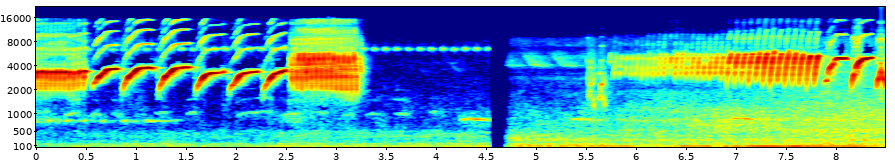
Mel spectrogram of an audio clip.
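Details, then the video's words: Belgian canary, a female, singing in the morning: repeated arching whistles and a short buzzy trill, a quiet pause, then a long rolling trill with closing hooked notes. "Canary Female Singing | Belgian Canary Singing In The Morning"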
